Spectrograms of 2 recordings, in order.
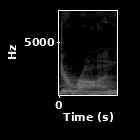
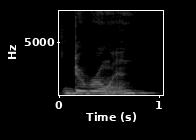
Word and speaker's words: Darin: pronounced my name wrong my last name is not donon it's Darin she spelled it wrong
